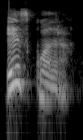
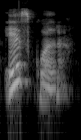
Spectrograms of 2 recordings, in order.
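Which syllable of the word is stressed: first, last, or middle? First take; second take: first; first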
